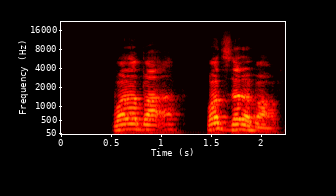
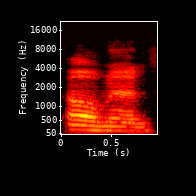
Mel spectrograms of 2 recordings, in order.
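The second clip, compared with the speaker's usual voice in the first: usual speaking voice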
